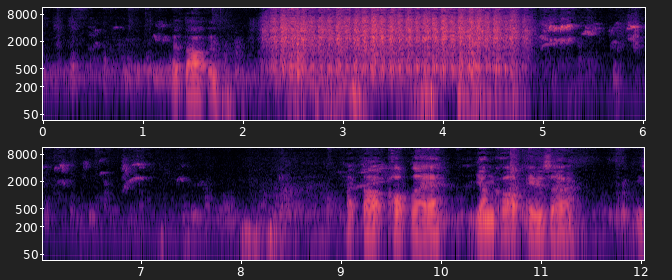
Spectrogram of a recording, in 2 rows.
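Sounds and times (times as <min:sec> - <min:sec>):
pigeon wings flapping: 0:02.2 - 0:05.0.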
